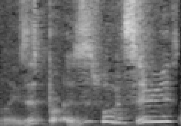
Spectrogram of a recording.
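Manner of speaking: high, incredulous aside; mock disbelief. To the guy behind him about the woman, mock disbelief. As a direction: pitch it up in baffled disbelief.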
